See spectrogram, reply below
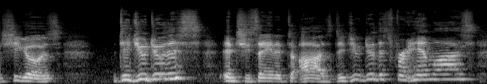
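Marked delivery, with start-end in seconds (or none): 1.1-2.0 high-pitched retold accusing question; shocked accusation. Sophia to Oz as she gets arrested, shocked accusation. 3.3-4.8 high, rising question in mock disbelief; shocked accusation. Sophia asking Oz about the reporter's murder, shocked accusation.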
